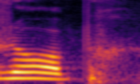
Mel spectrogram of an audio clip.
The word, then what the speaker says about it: robe: is the butterflies all right next is la robb la robe so what is this rob that is actually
